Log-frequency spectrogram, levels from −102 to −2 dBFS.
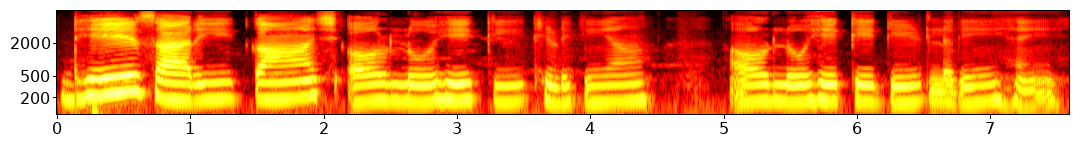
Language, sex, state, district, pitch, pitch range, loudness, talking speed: Hindi, female, Uttar Pradesh, Lucknow, 180 Hz, 165-190 Hz, -20 LUFS, 100 wpm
